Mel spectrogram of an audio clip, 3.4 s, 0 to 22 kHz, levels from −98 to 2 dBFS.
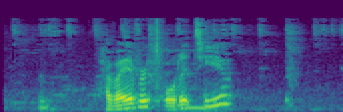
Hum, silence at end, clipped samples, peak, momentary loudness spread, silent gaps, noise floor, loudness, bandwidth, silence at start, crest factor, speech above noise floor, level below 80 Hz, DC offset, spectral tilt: none; 0.5 s; under 0.1%; -2 dBFS; 23 LU; none; -50 dBFS; -16 LUFS; 11.5 kHz; 0.4 s; 16 dB; 34 dB; -54 dBFS; under 0.1%; -5.5 dB/octave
